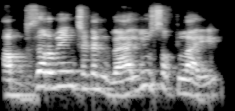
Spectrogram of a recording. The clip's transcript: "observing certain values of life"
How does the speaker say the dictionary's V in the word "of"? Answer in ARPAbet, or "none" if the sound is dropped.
P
